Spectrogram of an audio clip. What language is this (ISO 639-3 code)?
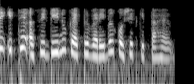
pan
